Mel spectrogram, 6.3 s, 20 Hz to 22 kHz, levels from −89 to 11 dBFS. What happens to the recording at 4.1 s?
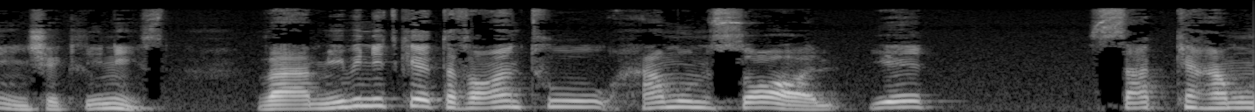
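Nothing goes wrong at 4.1 s; the speech carries on intact through that moment.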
